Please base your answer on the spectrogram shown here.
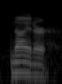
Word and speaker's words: niner: one that everybody knows nine is said like Niner I said you don't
